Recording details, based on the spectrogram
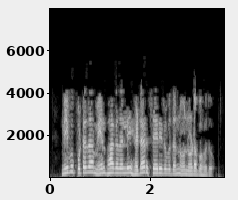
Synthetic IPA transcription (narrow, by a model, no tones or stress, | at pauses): niːʋupuʈːɐd̪ɐmeːlbʱaːɡɐd̪ɐlːiɦɛɖɐɾse̞ːɾiɾuʋud̪ɐnːunɔːɽɐbɐɦud̪u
